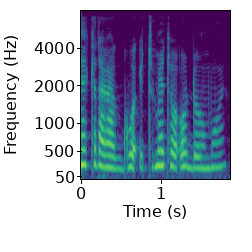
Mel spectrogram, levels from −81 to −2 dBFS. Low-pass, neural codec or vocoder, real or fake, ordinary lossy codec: 7.2 kHz; vocoder, 24 kHz, 100 mel bands, Vocos; fake; none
